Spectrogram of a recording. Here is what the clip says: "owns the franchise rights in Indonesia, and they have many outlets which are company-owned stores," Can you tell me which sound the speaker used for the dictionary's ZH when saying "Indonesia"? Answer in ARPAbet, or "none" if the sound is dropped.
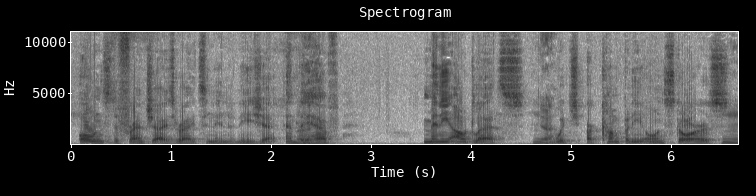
ZH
